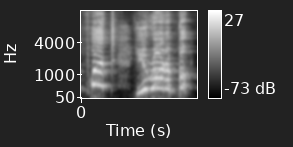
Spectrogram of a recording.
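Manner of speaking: high-pitched mock astonishment; incredulous question, pitch leaping up; astonished listener. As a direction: blurt it high, in disbelief. Voices astonished listener hearing of book.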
